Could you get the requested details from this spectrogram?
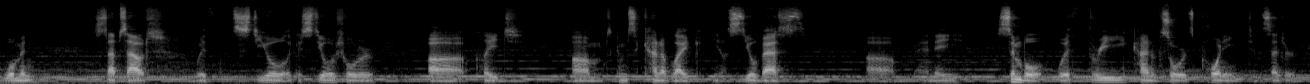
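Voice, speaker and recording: A deep-voiced man runs a tabletop game as dungeon master, narrating in a halting way with frequent ums and uhs. Music plays clearly underneath him.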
